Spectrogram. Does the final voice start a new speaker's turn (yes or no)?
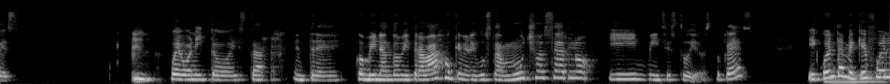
no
